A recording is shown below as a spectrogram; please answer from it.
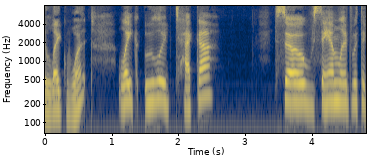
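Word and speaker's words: Oolooteka: Lake Uluteca.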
